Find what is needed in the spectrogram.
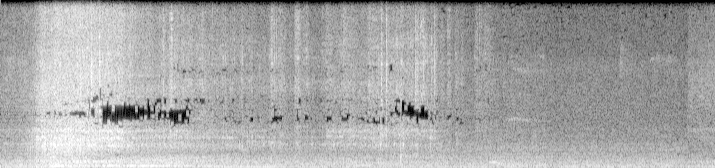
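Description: A small motorbike engine running, loudest about a second in and then fading steadily as it moves away.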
